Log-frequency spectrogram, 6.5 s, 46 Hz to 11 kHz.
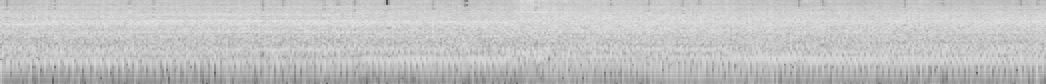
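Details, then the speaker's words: Cub Cadet XT1 LT42 Enduro mower with Intellipower, hot, running at cutting throttle: loud steady buzz that surges briefly high for a second or two, then settles. Owner will try disconnecting the battery; otherwise suspects the module. "Now I have read in some forums that if you unhook the battery for 10 seconds, which I'm going to try, it only surges like that when it gets hot."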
